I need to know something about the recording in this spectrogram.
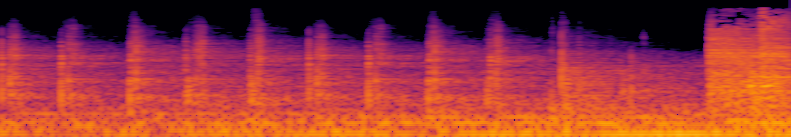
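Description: Footsteps patter quickly across creaking wooden boards.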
